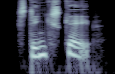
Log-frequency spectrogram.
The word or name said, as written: stinkskab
